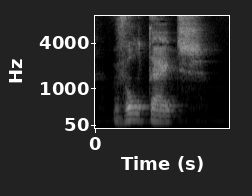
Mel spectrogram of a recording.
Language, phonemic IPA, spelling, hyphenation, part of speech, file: Dutch, /ˈvɔl.tɛi̯ts/, voltijds, vol‧tijds, adverb / adjective, Nl-voltijds.ogg
- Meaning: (adverb) full-time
